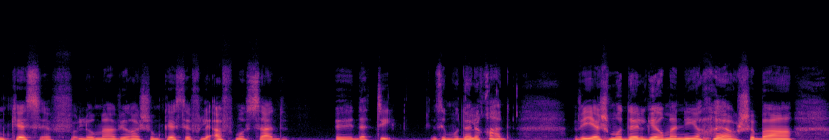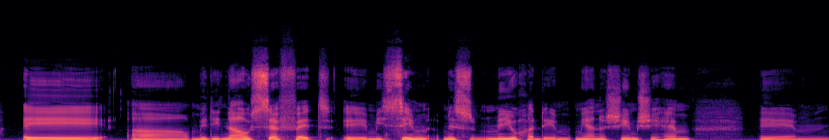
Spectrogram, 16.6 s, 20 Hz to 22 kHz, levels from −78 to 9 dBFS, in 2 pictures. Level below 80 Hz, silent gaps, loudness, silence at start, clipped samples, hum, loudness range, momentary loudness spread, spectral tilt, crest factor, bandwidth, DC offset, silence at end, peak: -52 dBFS; none; -18 LUFS; 0 s; under 0.1%; none; 7 LU; 11 LU; -5.5 dB/octave; 16 dB; 13.5 kHz; under 0.1%; 0 s; -4 dBFS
